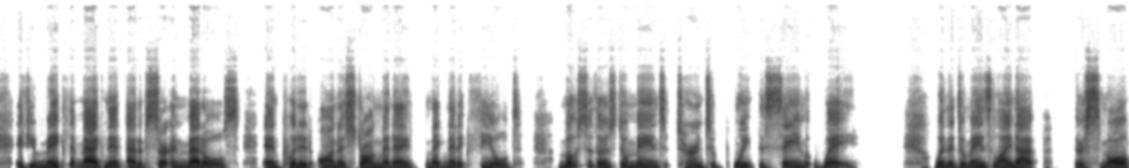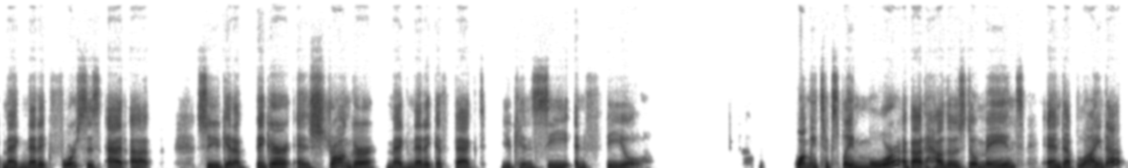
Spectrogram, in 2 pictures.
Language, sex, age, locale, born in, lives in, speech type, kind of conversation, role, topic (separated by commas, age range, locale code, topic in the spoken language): English, female, 45-49, en-US, United States, United States, read, expert-assistant, expert, How do magnets attract or repel each other?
